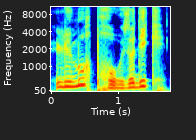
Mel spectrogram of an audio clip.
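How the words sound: The pitch dips and lingers long on 'pro'. It sounds like a regional Alsatian accent. "en plongeant et en m'attardant sur cette même syllabe"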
